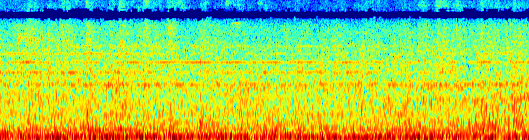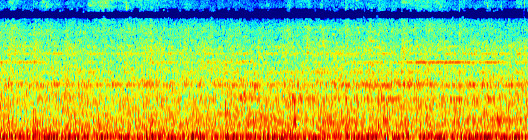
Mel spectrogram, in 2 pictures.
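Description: Freight train of covered grain hopper cars rolling past a grade crossing: a steady rumble of steel wheels on the rails.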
